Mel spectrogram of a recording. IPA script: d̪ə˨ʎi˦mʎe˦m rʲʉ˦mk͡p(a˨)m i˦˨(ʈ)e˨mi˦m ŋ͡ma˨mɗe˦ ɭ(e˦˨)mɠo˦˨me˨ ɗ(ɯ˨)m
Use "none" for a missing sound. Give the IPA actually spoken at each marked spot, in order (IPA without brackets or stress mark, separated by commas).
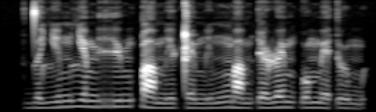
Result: a˨, ʈ, e˦˨, ɯ˨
